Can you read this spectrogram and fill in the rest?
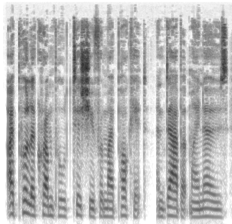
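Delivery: usual speaking voice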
